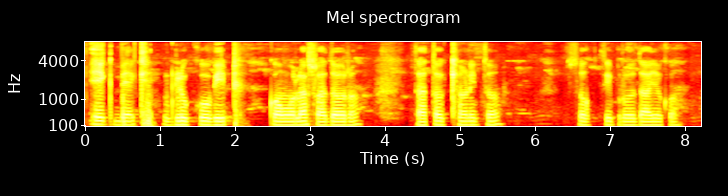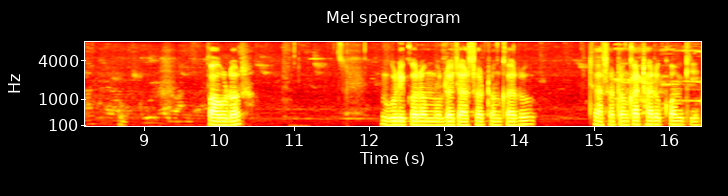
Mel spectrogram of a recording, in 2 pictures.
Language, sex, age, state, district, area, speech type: Odia, male, 30-45, Odisha, Bargarh, urban, read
